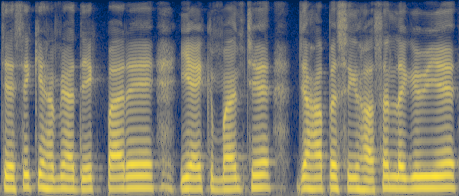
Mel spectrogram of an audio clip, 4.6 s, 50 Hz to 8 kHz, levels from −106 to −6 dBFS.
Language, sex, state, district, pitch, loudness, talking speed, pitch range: Hindi, male, Bihar, Katihar, 170 Hz, -14 LUFS, 250 wpm, 165-180 Hz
